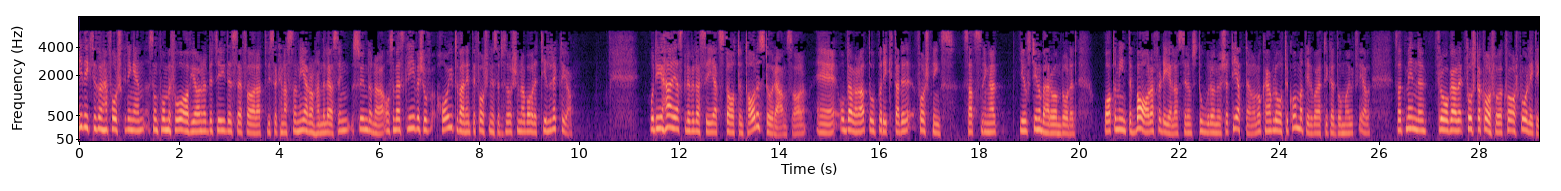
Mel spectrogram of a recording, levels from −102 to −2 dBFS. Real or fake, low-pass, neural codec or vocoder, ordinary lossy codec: fake; 7.2 kHz; codec, 16 kHz, 0.3 kbps, FocalCodec; MP3, 24 kbps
